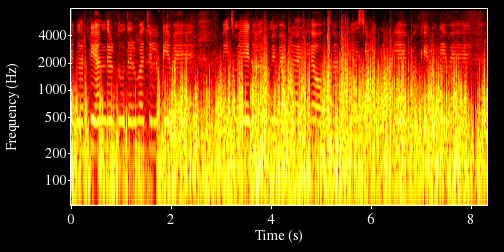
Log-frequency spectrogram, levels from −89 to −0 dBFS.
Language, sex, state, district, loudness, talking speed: Hindi, female, Rajasthan, Bikaner, -15 LUFS, 175 wpm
